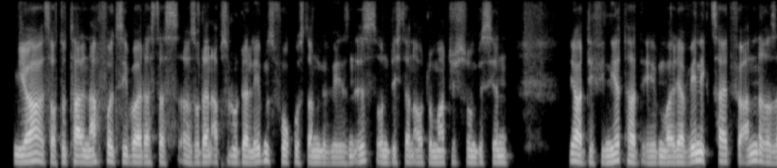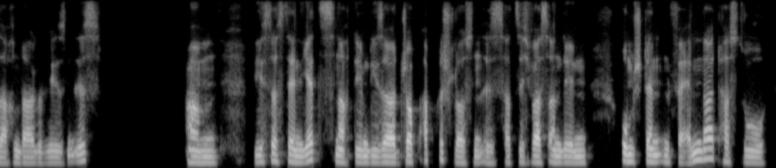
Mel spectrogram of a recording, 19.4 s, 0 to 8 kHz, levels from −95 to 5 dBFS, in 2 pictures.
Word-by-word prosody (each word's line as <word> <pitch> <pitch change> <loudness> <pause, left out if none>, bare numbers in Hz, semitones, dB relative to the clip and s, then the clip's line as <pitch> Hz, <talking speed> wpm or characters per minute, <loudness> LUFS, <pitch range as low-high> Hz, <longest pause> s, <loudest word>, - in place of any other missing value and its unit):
ja, 125 +4 +6
ist 120 - -7
auch - - 0
total 115 -1 +3
nachvollziehbar, 120 0 +2
das, 110 -1 -1
dass, 110 - -3
äh, 115 - -2
so 110 +1 -4
dein 110 - +3
absoluter 115 -2 0
Lebensfokus 120 -1 -2
dann 110 -1 0
gewesen 105 +1 -5
ist 135 +3 -3
und 110 -1 -2
dich 115 - -6
dann 110 - -2
automatisch 110 +1 -3
so 115 - -6
'n 105 - 0
bisschen, 110 0 -4 0.7
ja, - - +6
definiert 120 +7 0
hat 115 -3 +2
eben, 105 0 -2
weil 110 +1 +3
ja 110 -2 +4
wenig 135 +2 +5
Zeit 125 -3 0
für - - -1
andere 130 -5 +1
Sachen 100 +1 -2
da 100 -1 0
gewesen 100 +2 -7
ist. 135 +3 -4 1.1
Ähm. 105 -1 +1 0.4
Wie 115 - -4
ist 120 - -6
das 130 -4 -1
denn 115 -4 +3
jetzt, 145 0 0
nachdem 110 0 +1
dieser 110 0 +4
Job 120 -1 +2
abgeschlossen 105 -7 -3
ist? 100 +1 -8
Hat 105 - -5
sich 110 -2 -8
was 110 -1 +3
an 110 -3 +1
den 110 0 -1 0.3
Umständen 120 -2 +2
verändert? 170 - +1
Hast 125 -2 -5
du 105 -2 -3
110 Hz, 175 wpm, -24 LUFS, 105-120 Hz, 1.1 s, ja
